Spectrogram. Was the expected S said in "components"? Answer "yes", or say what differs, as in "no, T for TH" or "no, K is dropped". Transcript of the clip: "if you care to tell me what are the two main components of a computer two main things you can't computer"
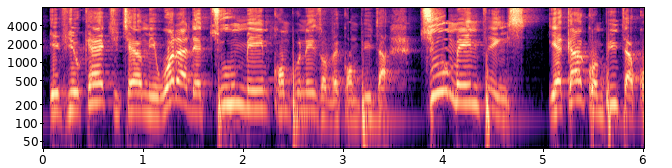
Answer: yes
